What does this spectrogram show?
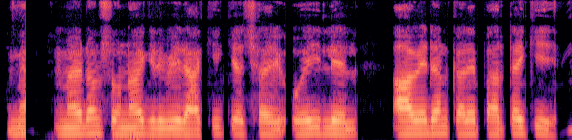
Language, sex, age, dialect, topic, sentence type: Maithili, male, 18-24, Southern/Standard, banking, question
